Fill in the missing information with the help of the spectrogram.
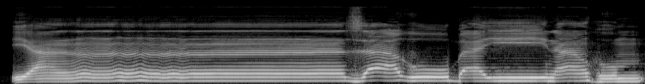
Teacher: Yan zagu zai makrijul hurufnya ujung lidah bertemu ujung dua gigi seri yang bawah ya. yang jadi saat dengung ujung lidahnya sudah menyentuh ujung gigi bawah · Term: ikhfa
